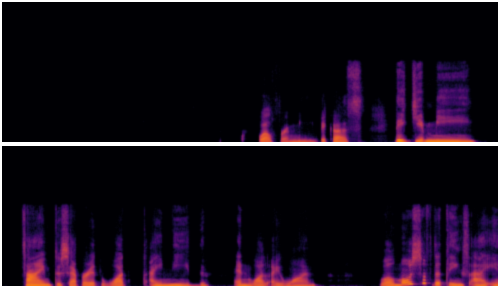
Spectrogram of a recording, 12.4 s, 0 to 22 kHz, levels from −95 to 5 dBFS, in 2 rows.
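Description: A speech recording with no technical faults to report. Nothing in the audio calls for a time, a value or a cause.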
